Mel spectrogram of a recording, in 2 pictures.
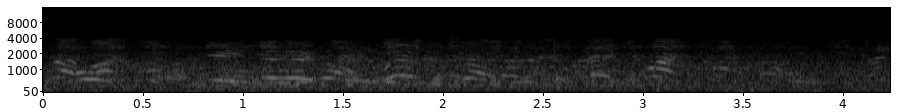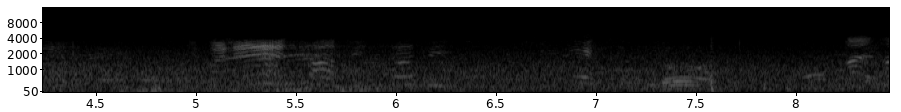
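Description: Young men shout and call to each other across an open outdoor field.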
